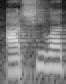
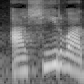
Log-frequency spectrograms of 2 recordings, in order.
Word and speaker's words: आशीर्वाद: अधिकार तो आगे है आर्शीवाद नहीं होता आशीर्वाद होता है तो र जो आएगा व की मात्रा के साथ आएगा जहां पर बोला जा रहा है आशीर्वाद तो जिससे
